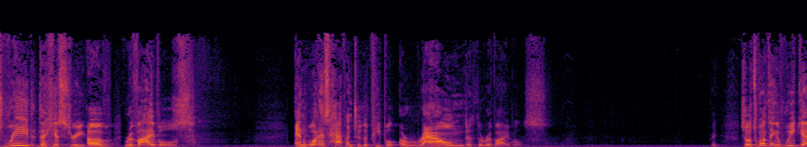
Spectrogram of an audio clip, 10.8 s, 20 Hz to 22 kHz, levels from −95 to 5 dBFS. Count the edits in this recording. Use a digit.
1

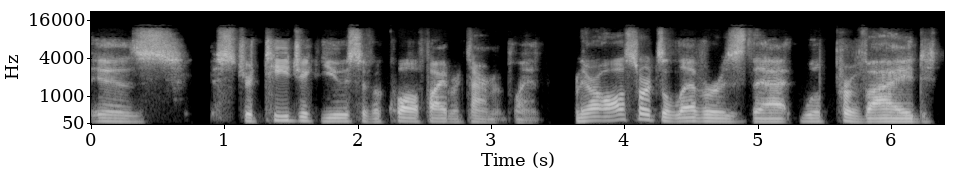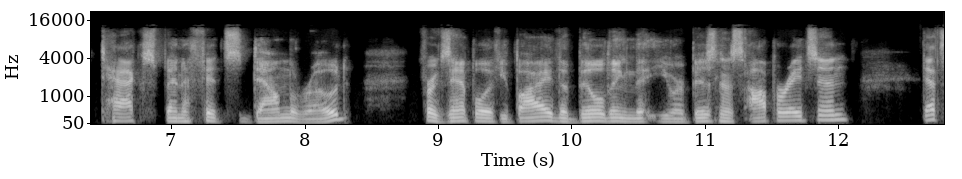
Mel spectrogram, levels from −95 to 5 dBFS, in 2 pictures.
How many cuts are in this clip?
0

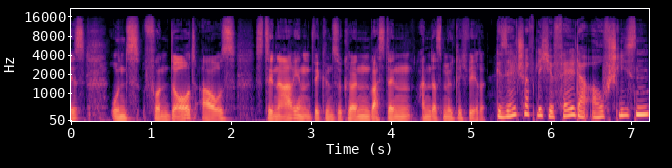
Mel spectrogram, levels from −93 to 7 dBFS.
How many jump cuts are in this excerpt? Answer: 0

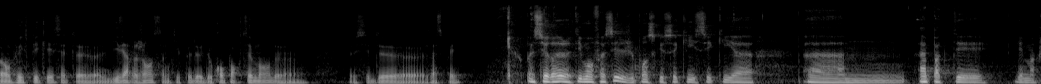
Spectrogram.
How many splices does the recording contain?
0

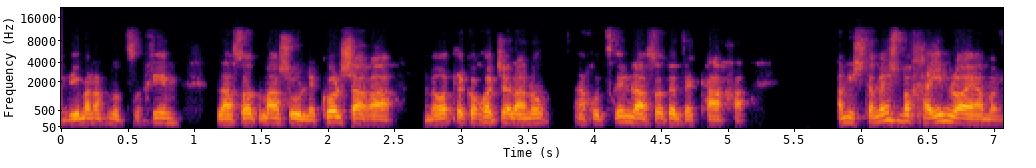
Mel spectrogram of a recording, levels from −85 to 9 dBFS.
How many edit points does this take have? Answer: 1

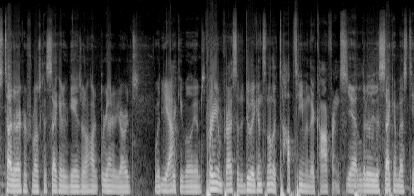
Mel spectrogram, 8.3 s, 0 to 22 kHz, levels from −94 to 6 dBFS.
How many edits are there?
0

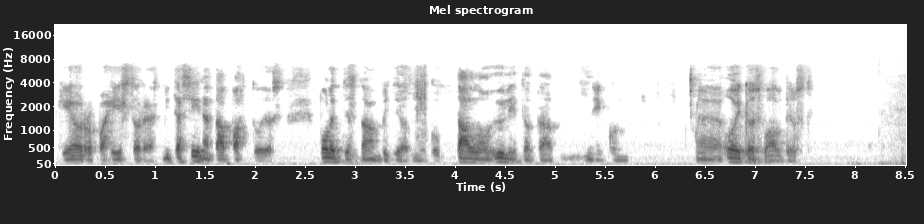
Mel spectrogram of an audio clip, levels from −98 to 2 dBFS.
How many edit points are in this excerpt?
0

